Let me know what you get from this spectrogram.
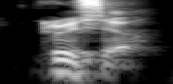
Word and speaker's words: Gruesso: Gruesso. Gruesso. Just like it looks.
